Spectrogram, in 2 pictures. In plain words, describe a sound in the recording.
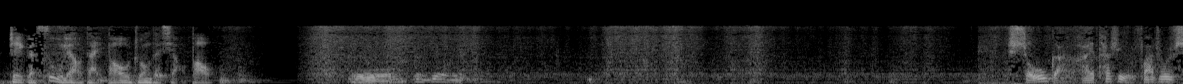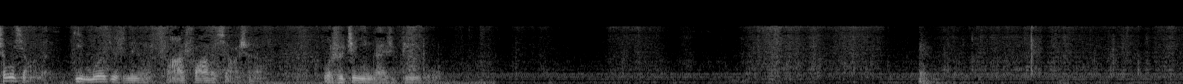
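Hands rustle and crinkle a plastic bag.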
